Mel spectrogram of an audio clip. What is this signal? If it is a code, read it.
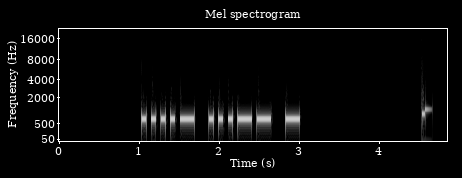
Morse code, heard as a keyed tone, about 20 wpm, 700 Hz. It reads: 43T
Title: Three Letter-Number Combinations - 20wpm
